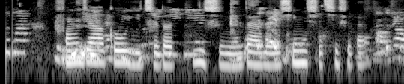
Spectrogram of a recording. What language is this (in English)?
Chinese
